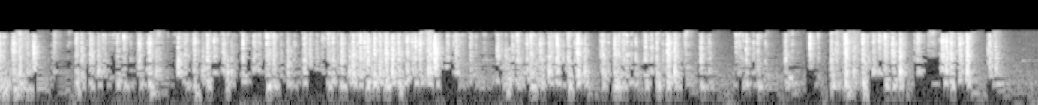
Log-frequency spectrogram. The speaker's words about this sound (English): Yeah, she's just typing back to me.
